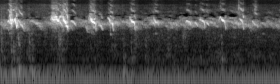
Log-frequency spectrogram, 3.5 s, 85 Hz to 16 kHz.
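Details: Just-hatched five-colour pheasant chicks on 3 August 2019 give high, piercing peeps, loudest in the opening second, then softer and sparser, over a steady low hum.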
